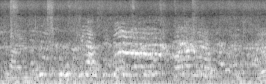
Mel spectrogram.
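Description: Crowd of people talking, with children's high voices calling out as they play.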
